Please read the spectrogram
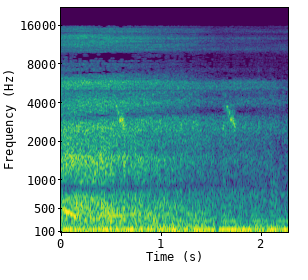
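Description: A person's deep breath in: a steady breathy hiss that slowly fades, with two faint short chirps over a low steady hum.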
